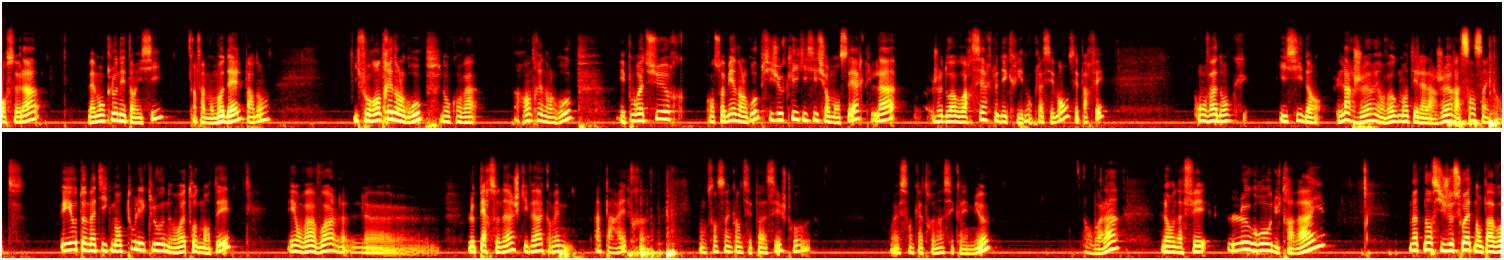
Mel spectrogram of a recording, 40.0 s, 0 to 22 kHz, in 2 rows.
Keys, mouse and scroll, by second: 0.6 click, 6.9 click, 10.1 click, 16.3 click, 18.2 ctrl+a, 19.4 KP_1, 19.5 KP_5, 19.6 KP_0, 20.0 KP_Enter, 27.3 ctrl+click, 27.6 ctrl+a, 28.4 KP_1, 28.6 KP_8, 28.8 KP_0, 29.0 KP_Enter, 34.0 middle click, 36.7 click, 38.2 click, 38.6 click.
